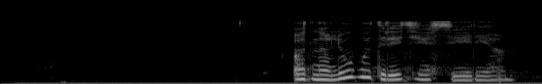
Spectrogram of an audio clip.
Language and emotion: Russian, sad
